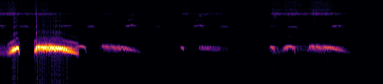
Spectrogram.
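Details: Spotted dove calling as a lure to provoke and bring down rivals: a loud clipped coo and a long strong coo, then softer falling coos and a short burst, before a fresh wavering three-part phrase; faint thin whistles sound behind.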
